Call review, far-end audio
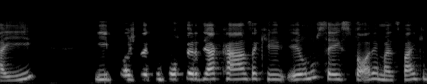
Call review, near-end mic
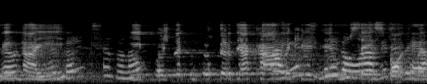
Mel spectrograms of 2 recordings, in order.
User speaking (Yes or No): Yes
